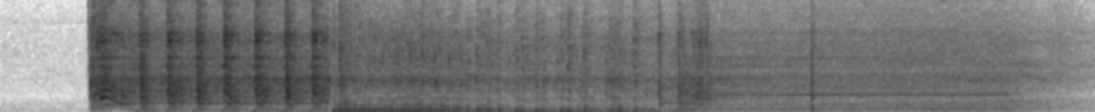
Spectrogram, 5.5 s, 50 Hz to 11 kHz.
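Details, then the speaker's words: Project Triumph Daytona 955i, three-cylinder, first start: several cranking pulses, then it catches and runs rough and uneven before fading, with the fan whirring. It is misfiring, and the owner suspects the injectors need cleaning. "Okay, so now it's not getting through again. >> It could be that the injectors aren't doing their job."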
